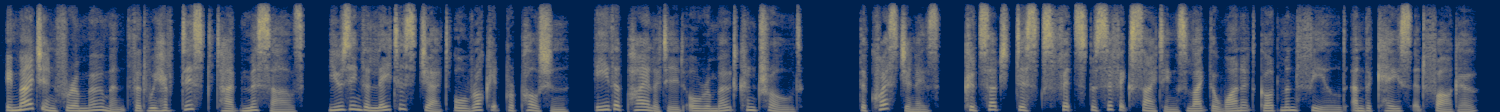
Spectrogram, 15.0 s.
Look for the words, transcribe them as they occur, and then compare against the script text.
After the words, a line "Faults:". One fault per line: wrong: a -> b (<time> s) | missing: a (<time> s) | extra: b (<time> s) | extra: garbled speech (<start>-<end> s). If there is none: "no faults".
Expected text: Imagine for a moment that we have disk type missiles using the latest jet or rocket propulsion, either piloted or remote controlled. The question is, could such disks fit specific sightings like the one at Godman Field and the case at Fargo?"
Imagine for a moment that we have disk type missiles using the latest jet or rocket propulsion, either piloted or remote controlled. The question is, could such disks fit specific sightings like the one at Godman Field and the case at Fargo?"
Faults:
no faults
